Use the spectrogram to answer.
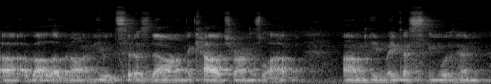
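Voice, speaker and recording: With noticeable background noise and audible room echo, a man talks very fast in a fairly low, monotone, flat voice. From United States. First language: Lebanese Arabic. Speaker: oral history interviewee. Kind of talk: interview.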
